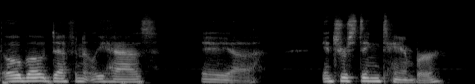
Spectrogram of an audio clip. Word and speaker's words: timbre: The oboe definitely has a interesting timbre, which is maybe the only word I can think of that you pronounce in I, like an A.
